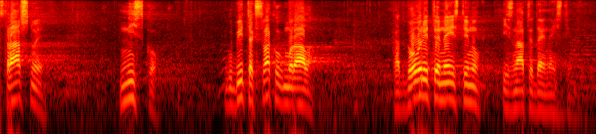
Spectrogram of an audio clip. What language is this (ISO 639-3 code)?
srp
